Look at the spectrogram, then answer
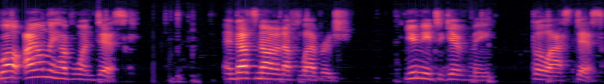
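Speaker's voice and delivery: usual speaking voice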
